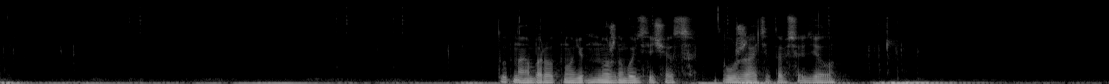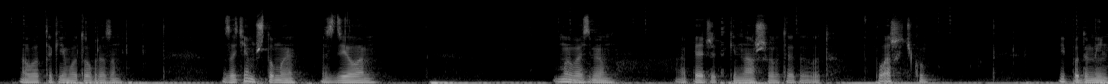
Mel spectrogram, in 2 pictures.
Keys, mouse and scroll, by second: 0.6 g, 3.4 click, 4.4 click, 4.5 g, 7.0 g, 7.4 Tab, 8.0 click, 8.7 g, 11.5-14.5 scroll down 9, 12.0 Tab, 12.4 ctrl+s, 16.7 click, 17.4 click, 18.4 shift+d, 19.2-19.6 scroll up 6, 19.8 s, 20.9-21.2 scroll up 2, 21.2-22.1 typing.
